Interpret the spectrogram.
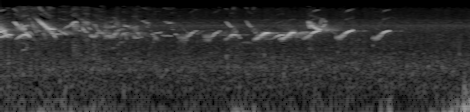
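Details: Double-collared seedeater in baderninha song style, meant to warm up a kept bird after moulting: a rapid jumble of high, sharp, slurred chirps and rising whistles, busiest in the first second and then thinning into spaced upslurred notes.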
